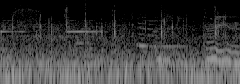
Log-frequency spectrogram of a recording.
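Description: Faint voices and a few light knocks over a low steady rumble.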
